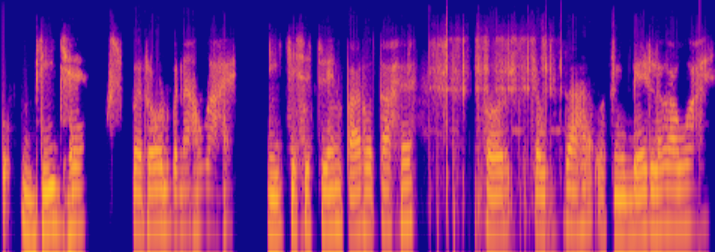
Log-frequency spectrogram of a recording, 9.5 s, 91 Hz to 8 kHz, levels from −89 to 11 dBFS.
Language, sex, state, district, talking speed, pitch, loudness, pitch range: Hindi, male, Bihar, Jamui, 115 wpm, 135 Hz, -15 LUFS, 130-140 Hz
